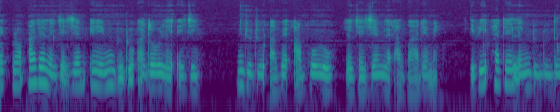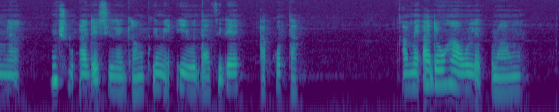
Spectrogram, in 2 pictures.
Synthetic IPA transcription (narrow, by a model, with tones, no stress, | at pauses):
ɛ˨k͡plɔ˨a˨ɖɛ˦lɛ˨d͡ʒɛ̰˨d͡ʒɛ˦me˦jɛ˦nũ˦ɖu˦ɖṵ˦ʔa̰˨ɖɛ˦wo˦lɛ˨ʔɛ˦d͡ʑi˦ | ŋũ˦ɖu˨ɖu˦ʔa˨bɛ˦a̰˨bo˦lo˨ | lɛ˨d͡ʒɛ˨d͡ʒɛ˦mlɛ˨ʔa̰˨ɡ͡ba̰˨ɖɛ˦mɛ̰˨ | d̪̥i˨vi˦a˨ɖɛ˦lɛ˨nũ˦ɖu˨ɖu˦d̪o˦mnã˦ | ŋũ˦t͡ʃu˦a˨ɖɛ̰˦si˨lɛ˨ɡã˨ŋ̩˦ku˦i˦mɛ̰̃˨e˦jɛ˦wo˦d̪a˨si˦ɖɛ˦ | a˨kɔ˦t̪a˨ | a˨mɛ̃˨ʔa˨ɖɛ˦wo˦ɦã˦wo˦lɛ̰˨k͡plɔ̃˨a˨ŋũ˦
